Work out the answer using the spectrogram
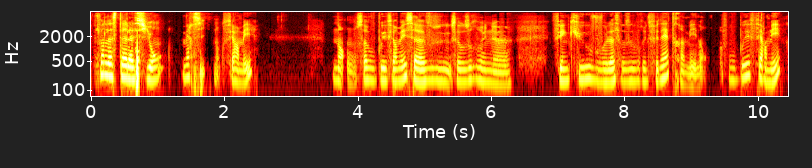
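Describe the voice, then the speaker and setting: Hesitant woman giving a software tutorial. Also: fairly low pitch, normal speed, dry recording. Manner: chatty, hesitant, fillers and self-corrections. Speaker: screen-recording tutorial maker. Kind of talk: casual software tutorial walkthrough.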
